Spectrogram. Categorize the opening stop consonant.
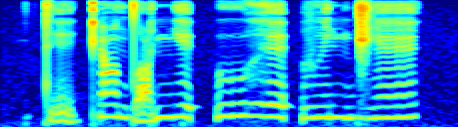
plain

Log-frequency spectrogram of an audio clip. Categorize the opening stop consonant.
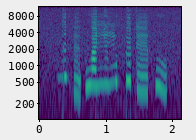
plain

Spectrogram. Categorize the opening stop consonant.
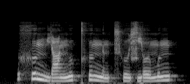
aspirated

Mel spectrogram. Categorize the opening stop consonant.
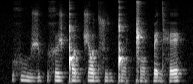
click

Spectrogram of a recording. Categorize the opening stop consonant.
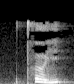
aspirated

